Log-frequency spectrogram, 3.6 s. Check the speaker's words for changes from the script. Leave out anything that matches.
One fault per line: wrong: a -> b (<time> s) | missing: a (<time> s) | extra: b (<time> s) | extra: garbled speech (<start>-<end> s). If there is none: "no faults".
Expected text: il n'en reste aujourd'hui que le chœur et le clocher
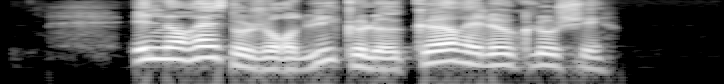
no faults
